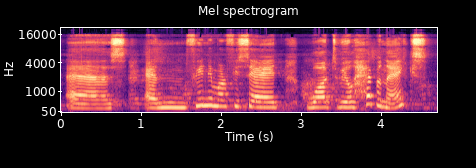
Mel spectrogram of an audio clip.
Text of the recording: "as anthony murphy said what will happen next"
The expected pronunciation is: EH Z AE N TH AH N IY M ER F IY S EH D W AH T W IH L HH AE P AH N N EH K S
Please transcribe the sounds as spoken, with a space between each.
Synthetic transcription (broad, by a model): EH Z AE N F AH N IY M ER F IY S EH D W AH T W IH L HH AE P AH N N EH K S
